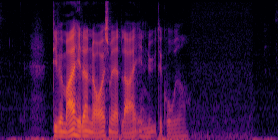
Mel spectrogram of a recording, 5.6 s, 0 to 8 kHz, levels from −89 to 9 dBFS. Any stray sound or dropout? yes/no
no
